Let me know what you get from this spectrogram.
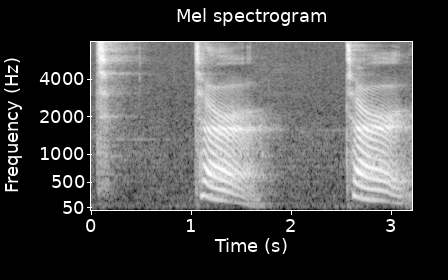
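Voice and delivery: "T" released from behind the upper teeth, then "ter"; bật âm t. Shown as a demonstration. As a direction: pop the "T", then a loud falling "ter". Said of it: "Mình sẽ đặt lưỡi ở sau hàm răng trên". (đặt lưỡi sau răng trên, bật "T" rồi "ter")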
